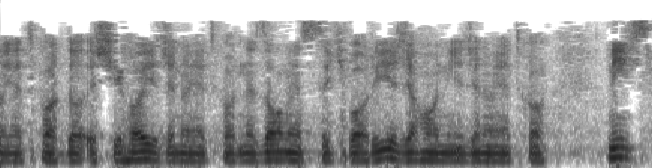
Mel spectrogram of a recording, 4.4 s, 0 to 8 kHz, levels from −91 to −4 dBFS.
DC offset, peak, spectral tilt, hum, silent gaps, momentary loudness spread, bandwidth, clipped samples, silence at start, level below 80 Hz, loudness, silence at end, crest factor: under 0.1%; -4 dBFS; -10 dB/octave; none; none; 5 LU; 5.8 kHz; under 0.1%; 0 s; -36 dBFS; -23 LUFS; 0 s; 18 dB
